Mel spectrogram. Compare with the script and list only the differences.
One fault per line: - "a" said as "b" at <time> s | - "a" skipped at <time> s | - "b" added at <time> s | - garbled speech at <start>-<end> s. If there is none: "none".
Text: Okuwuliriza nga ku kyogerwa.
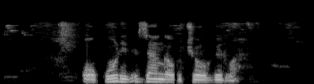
none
